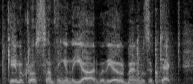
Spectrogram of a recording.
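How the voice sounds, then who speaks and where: An actor playing a methodical, quietly authoritative police lieutenant, musing in deliberate clipped phrases in a vintage radio drama. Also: male voice, low voice, fairly even intonation, close to an everyday voice. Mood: musing, businesslike. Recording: faintly noisy vintage radio recording.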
